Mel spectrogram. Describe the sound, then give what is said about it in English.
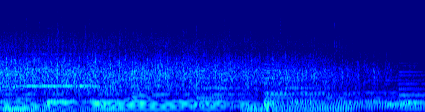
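An audience claps their hands for their pastors in a dense, steady round of applause, with sustained keyboard or organ chords ringing underneath and shifting partway through. “Come on, can we just give a big hand clap for our pastors?”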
